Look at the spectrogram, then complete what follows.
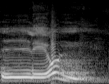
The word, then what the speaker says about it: león: Son 2 golpes de voz. León. Y observa que la mayor fuerza de voz recae sobre la vocal O.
